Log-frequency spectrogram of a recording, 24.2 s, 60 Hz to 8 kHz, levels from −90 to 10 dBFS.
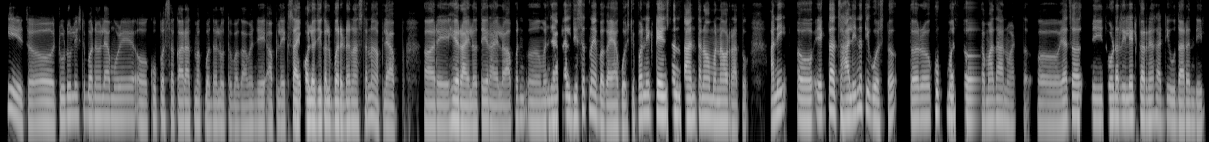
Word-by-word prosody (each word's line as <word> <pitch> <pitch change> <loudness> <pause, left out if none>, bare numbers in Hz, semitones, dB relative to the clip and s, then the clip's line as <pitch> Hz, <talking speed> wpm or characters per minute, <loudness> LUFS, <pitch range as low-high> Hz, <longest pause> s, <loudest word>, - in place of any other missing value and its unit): हीच 135 - -1
अ, 120 0 0
टू-डू-लिस्ट 140 +2 -3
बनवल्यामुळे 135 -1 -2
अ, 120 -3 -4
खूपच 125 0 -5
सकारात्मक 120 -1 -3
बदल 115 0 -4
होतो 110 -1 -7
बघा. 105 -1 -8
म्हणजे 110 +1 -5
आपलं 115 +1 -7
एक 115 - -5
सायकॉलॉजिकल 120 0 +4
बर्डन 115 0 +3
असतं 130 +4 -4
ना, 140 -2 -1
आपल्या 110 -1 -2 0.7
अरे 110 0 +1 0.2
हे 125 -1 +7
राहिलं 110 -1 +2
ते 120 0 +1
राहिलं 110 -1 -3
आपण 130 +5 -4
अ, 115 -1 -3
म्हणजे 120 +2 +1
आपल्याला 140 +1 0
दिसत 145 +7 -1
नाही 160 -3 +3
बघा 110 -1 0
ह्या 110 0 +3
गोष्टी. 110 +3 -3
पण 145 +5 +1
एक 155 -1 +1
टेन्शन 150 0 +7
ताण-तणाव 135 0 +4
मनावर 125 0 +2
राहतो 110 -2 -6 0.5
आणि 160 +8 +2 0.2
अ, 135 - -1 0.3
एकदा 145 +4 +4
झाली 135 +1 +3
ना, 190 +3 +1
ती 170 - +2
गोष्ट 125 0 -1 0.4
तर 130 +1 +2
अ, - - 0
खूप 165 -1 0 0.2
मस्त 140 0 -2 0.3
समाधान 130 0 -2
वाटतं 115 +1 -10 0.3
अ, 115 -1 -5
याचं 130 +3 +2 0.3
मी 130 -1 -1
थोडं 135 0 +3
रिलेट 135 +1 +2
करण्यासाठी 130 0 -1
उदाहरण 120 0 0
देईन. 115 0 -5
125 Hz, 145 wpm, -24 LUFS, 115-135 Hz, 0.7 s, हे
